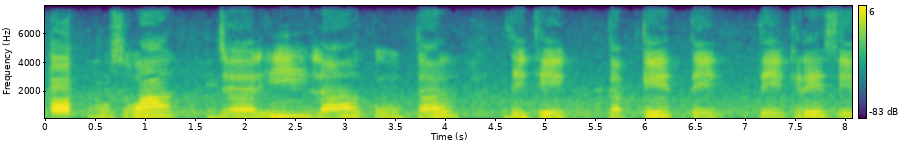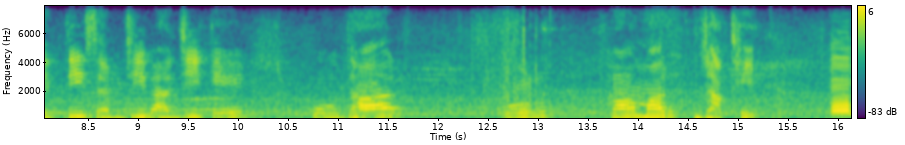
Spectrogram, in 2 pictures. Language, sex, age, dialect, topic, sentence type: Chhattisgarhi, female, 46-50, Western/Budati/Khatahi, agriculture, statement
